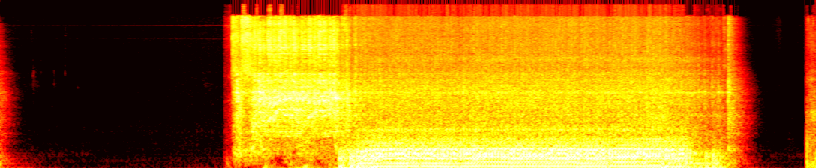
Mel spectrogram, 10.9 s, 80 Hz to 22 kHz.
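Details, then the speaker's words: 2006 Yamaha YFZ450 Special Edition quad, started with faster jumper, choke on: fast single-cylinder beat about four per second, smoking heavily, dies when choke turned up; later found blown head gasket, head bolts barely torqued. "so it starts up but it smokes a ton and then it just shuts off right when you turn up the choke which is really weird"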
